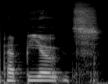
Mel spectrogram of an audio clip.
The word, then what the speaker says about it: papillote: some sea bass on papillote wait I forgot how to say it again made some sea bass some peppy oats the L silent squishma duck is gonna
